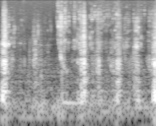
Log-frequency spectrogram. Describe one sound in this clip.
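Chopsticks click against a ceramic bowl.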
